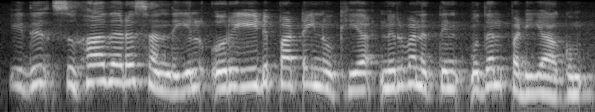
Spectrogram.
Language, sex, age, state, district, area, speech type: Tamil, female, 45-60, Tamil Nadu, Pudukkottai, rural, read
